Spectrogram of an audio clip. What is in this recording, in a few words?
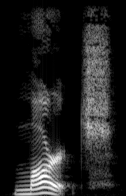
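"March", English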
